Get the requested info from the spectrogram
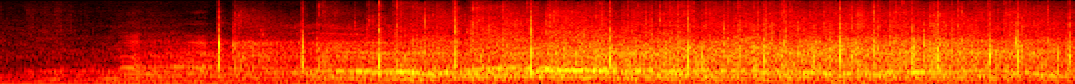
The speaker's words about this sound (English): You hear that applause at the end of the uh, speech. Those are Republicans, obviously, not Democrats.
